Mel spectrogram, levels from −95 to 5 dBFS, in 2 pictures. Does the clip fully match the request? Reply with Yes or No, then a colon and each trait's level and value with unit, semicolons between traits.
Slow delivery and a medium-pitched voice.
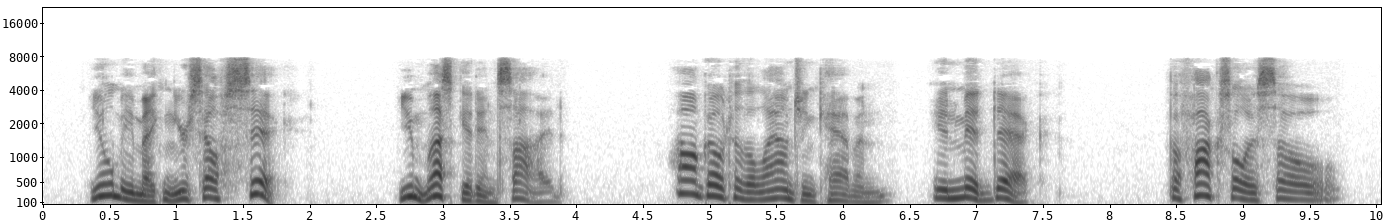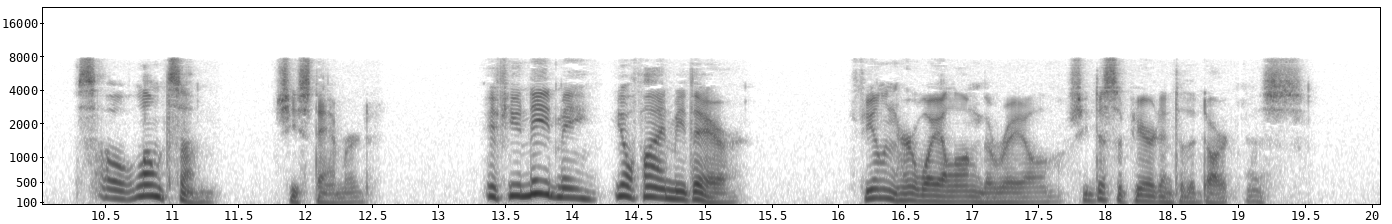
Yes: slow, 130 wpm; medium, 150 Hz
